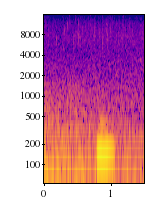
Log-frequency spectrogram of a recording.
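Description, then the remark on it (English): Steady rain patters softly throughout, and a brief low rumble of distant thunder rolls through partway in, with no voices present. “In the far distance, in the northern reaches, way above Renrit, lightning begins to crack the sky.”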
